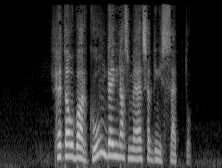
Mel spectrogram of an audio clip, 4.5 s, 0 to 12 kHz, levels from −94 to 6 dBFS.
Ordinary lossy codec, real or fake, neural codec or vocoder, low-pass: MP3, 48 kbps; fake; codec, 16 kHz in and 24 kHz out, 0.6 kbps, FocalCodec, streaming, 2048 codes; 10.8 kHz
